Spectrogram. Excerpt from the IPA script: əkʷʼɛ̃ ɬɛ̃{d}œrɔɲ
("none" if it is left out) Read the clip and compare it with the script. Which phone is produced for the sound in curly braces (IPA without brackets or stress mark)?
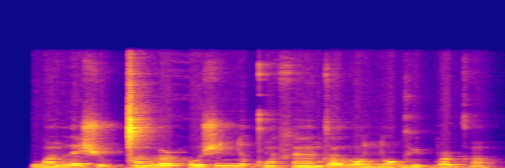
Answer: d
